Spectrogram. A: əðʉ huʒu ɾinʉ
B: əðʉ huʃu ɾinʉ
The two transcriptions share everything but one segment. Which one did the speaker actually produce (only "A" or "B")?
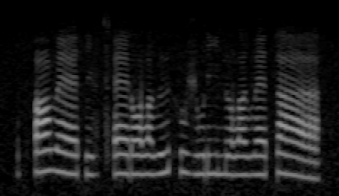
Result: A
